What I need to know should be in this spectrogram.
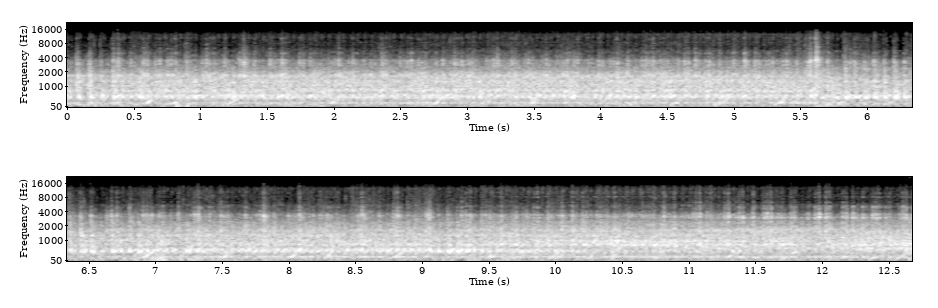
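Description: Uneven, stumbling two-stroke idle with irregular pops and a lumpy beat instead of a steady burble, so the idle is rough, cause undetermined.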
